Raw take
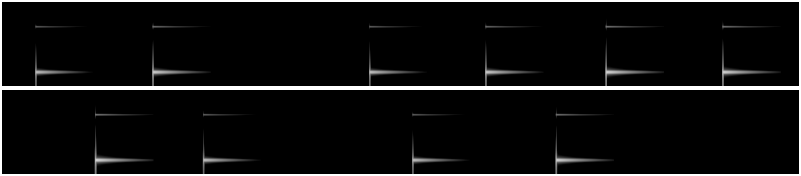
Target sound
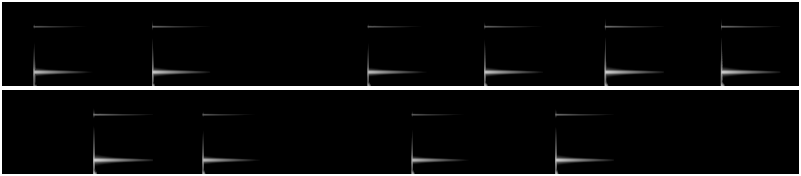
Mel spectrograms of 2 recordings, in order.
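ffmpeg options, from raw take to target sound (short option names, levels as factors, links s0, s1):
-af "asubboost=boost=10.5:cutoff=60,atempo=1"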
